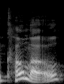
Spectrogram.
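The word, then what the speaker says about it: Comeau: Como. My last name is spelled C-O-M-E-A-U. I like to tell people that my name ends in 3 vowels and is pronounced like none of them, which is fun.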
